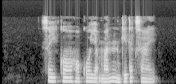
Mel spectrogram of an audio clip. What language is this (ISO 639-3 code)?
yue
